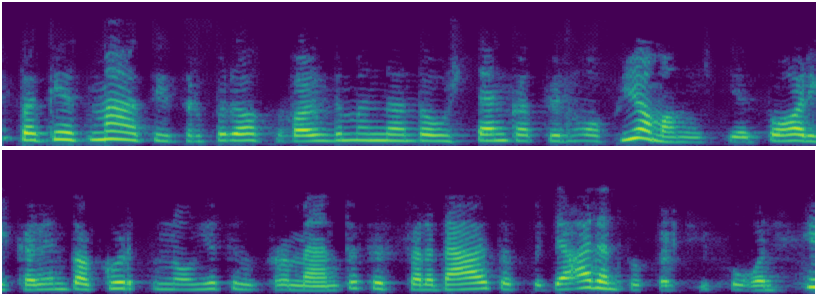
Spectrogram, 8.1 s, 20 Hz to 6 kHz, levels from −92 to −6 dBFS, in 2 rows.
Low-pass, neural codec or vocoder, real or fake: 5.4 kHz; codec, 16 kHz, 0.5 kbps, X-Codec, WavLM features, trained on Multilingual LibriSpeech; fake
